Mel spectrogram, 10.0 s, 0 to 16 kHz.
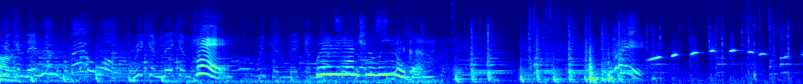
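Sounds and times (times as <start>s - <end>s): person whistling a tune: 8.0s - 10.0s.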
